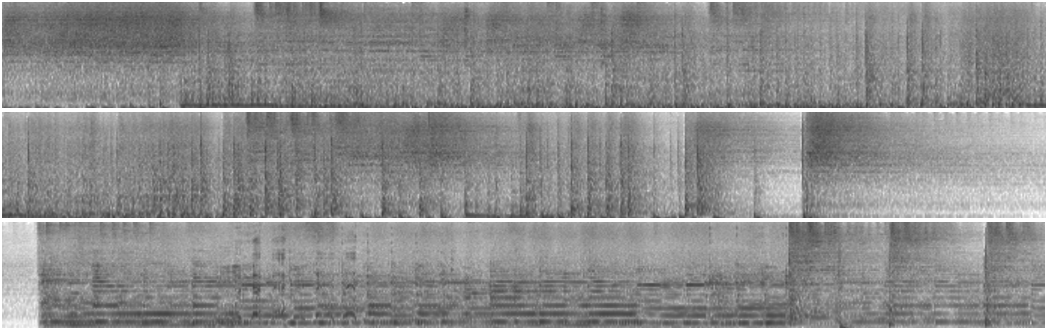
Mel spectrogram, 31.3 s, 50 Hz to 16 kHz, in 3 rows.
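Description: Two drum kits played together hard in a drum-battle intro, busy fills and cymbals with several falling tom sweeps, ending about 18 seconds in with a final hit that rings out and fades. About 21 seconds in a band track with guitar and bass starts suddenly and both drummers play along with it.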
